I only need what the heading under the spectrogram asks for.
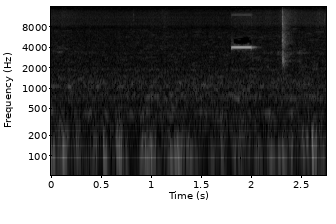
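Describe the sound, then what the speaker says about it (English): A short, steady electronic beep sounds once near the middle, clear above a low, crackly background murmur. "it's beeping at me"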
